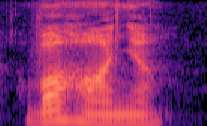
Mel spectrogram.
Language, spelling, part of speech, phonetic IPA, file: Ukrainian, вагання, noun, [ʋɐˈɦanʲːɐ], Uk-вагання.ogg
- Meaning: 1. verbal noun of вага́тися impf (vahátysja) 2. hesitation, hesitancy, vacillation, wavering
